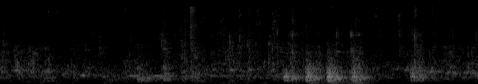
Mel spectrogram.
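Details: Several guinea pigs munching kohlrabi, giving steady, rapid crunching and gnawing, with a louder, wetter burst of chewing a little past the midpoint.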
